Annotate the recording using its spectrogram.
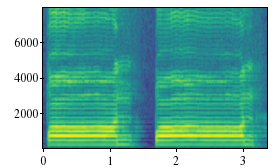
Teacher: قو کو موٹا کرتے ہوئے قون قون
